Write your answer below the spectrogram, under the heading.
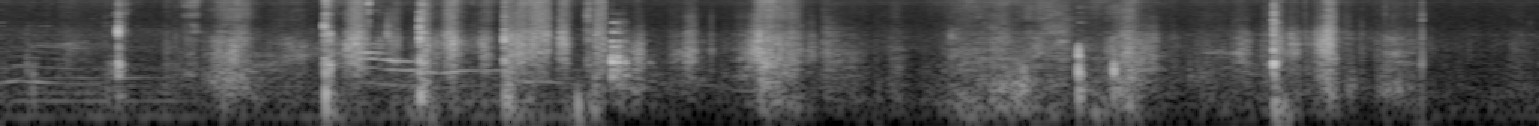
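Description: Stone roller being rolled and pressed over lumps of jaggery on a flat stone grinding slab (ammi), making irregular knocks and gritty scrapes of stone on stone as the jaggery is crushed.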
